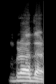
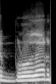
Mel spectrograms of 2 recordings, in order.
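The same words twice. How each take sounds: First: "ब्रदर" said as "bradar", with an open a in the first syllable; correct pronunciation. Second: "ब्रदर" said as "brodar", with a round o in the first syllable; wrong pronunciation. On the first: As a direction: model the right "ब्रदर" as "bradar". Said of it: "क्या पढ़ना है". (सही उच्चारण, "ब्रदर" को "ब्रदर" (ब्रा-दर) बोलना) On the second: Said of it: "इसे ब्रदर नहीं पढ़ना है". (गलत उच्चारण, "ब्रदर" को "ब्रोदर" बोलना) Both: Shown as a demonstration.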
